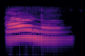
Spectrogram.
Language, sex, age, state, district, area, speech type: Telugu, male, 18-30, Telangana, Mancherial, rural, conversation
